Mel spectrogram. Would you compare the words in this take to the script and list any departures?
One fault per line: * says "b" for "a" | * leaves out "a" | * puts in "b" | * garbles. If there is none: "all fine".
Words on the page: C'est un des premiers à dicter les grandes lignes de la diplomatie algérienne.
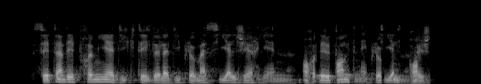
* leaves out "les grandes lignes"
* garbles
